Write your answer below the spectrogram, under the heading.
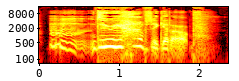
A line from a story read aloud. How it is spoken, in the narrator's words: Alyssa moaned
